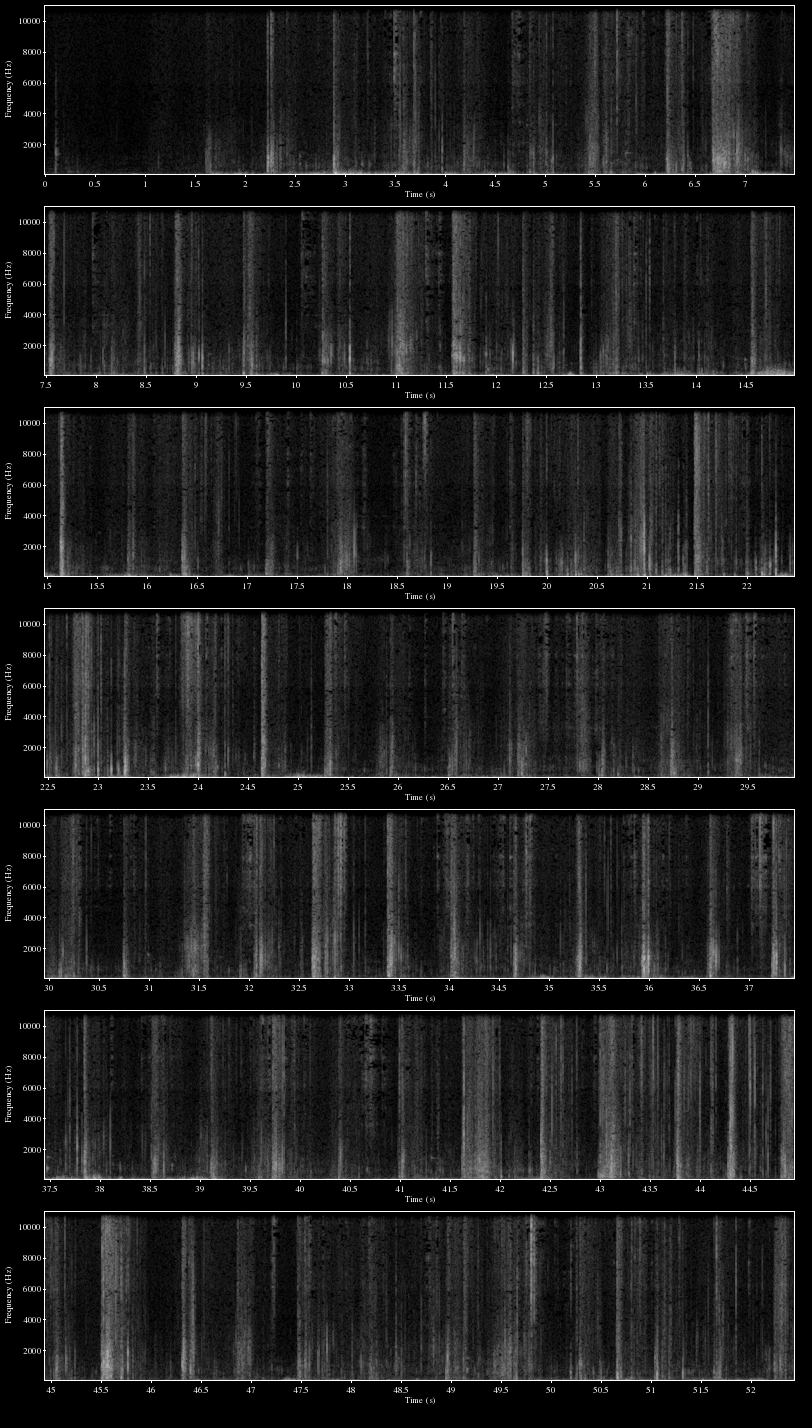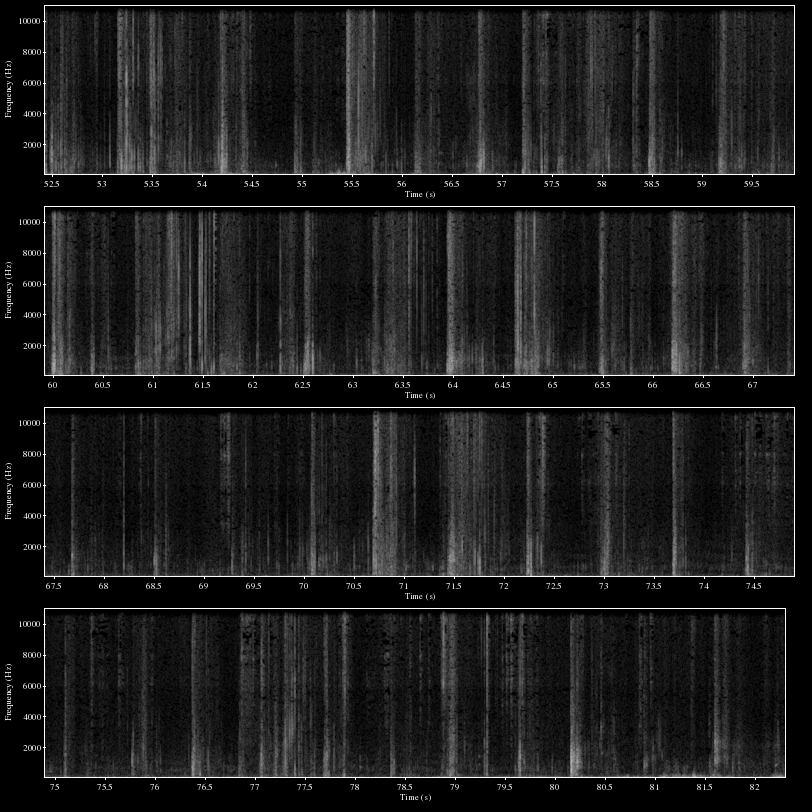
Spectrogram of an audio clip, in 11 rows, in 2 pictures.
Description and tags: Walking on Rocks 02
This is a brief recording of hiking boots on small to medium loose rocks on a mountain fire road. May be good for a podcast as a background sound effect.
boots, Field-recording, hiking, Walking-on-rocks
